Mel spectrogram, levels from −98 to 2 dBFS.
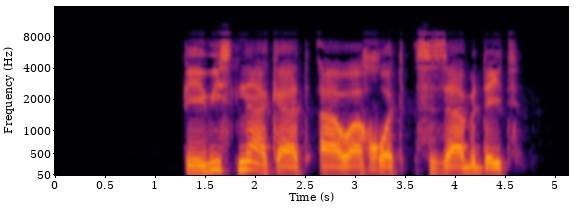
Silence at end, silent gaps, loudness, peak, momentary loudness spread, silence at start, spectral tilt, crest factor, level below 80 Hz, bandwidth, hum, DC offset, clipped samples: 0.5 s; none; -25 LUFS; -10 dBFS; 6 LU; 1.3 s; -5 dB/octave; 16 dB; -68 dBFS; 9.4 kHz; none; under 0.1%; under 0.1%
